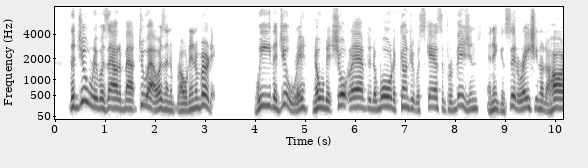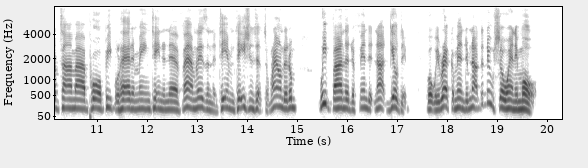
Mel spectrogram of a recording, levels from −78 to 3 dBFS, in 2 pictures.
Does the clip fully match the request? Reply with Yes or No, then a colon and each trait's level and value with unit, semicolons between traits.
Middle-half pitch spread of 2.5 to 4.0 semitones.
Yes: average, 3.4 semitones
